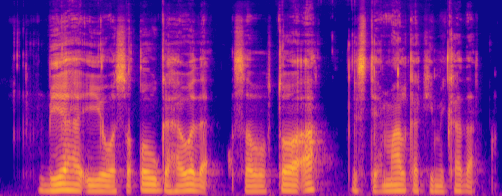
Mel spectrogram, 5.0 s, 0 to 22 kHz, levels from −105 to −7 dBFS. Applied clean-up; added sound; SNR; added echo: neural mask model Resemble Enhance denoiser.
